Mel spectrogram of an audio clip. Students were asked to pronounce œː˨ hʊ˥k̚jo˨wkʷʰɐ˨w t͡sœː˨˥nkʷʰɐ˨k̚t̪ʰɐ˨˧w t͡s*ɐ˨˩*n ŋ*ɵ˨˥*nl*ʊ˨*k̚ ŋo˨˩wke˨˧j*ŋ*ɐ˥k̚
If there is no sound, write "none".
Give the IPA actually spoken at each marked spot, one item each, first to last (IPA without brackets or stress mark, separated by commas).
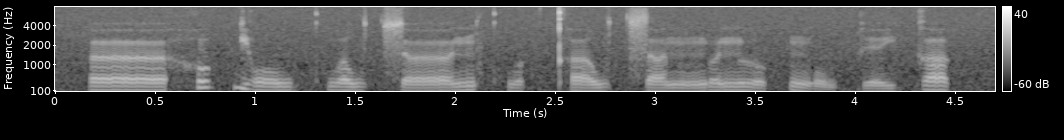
ɐ˨, ɵ˧, ʊ˨˥, k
